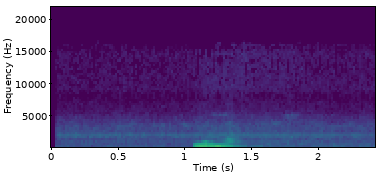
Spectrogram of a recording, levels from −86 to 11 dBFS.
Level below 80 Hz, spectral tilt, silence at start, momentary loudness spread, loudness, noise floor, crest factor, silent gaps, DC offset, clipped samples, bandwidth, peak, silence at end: -68 dBFS; -8 dB/octave; 1.05 s; 25 LU; -29 LUFS; -54 dBFS; 18 dB; none; under 0.1%; under 0.1%; 16 kHz; -14 dBFS; 0.95 s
